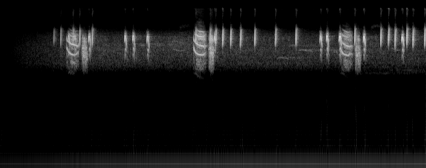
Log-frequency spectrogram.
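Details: Lesser spotted woodpecker feeding its young: sharp, high chirps in quick clusters, some with a rapid ringing quality, broken by short pauses and scattered single ticks.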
